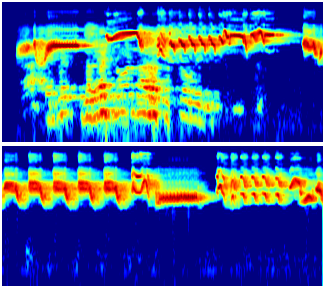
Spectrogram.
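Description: Small caged bird singing a long, fast song of rapid trills and sweeping whistled notes, with brief breaks. A man's voice is heard low underneath in the first few seconds.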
